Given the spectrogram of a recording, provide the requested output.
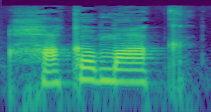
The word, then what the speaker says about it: Hockomock: O-M-O-C-K. Hold on, someone spell that back to me. Did I do that right? – There's no A's. H-O-C-K-O-M-O-C-K. – Yes. Hockomock. Hockomock. But that's how they say it. They say Hockomock.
